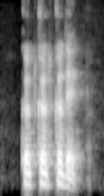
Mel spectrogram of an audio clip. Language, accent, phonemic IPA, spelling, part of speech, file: French, France, /kɔt kɔt kɔ.dɛt/, cot cot codet, interjection, LL-Q150 (fra)-cot cot codet.wav
- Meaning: cackle (the cry of a hen, especially one that has laid an egg)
